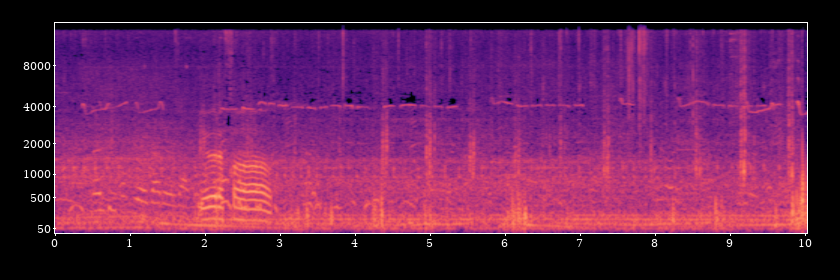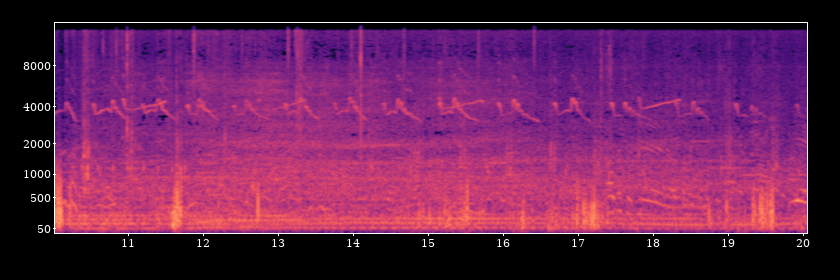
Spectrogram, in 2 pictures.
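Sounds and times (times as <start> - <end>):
bird chirping: 0.0 - 20.0
horse hoofbeats on sand: 0.0 - 20.0.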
